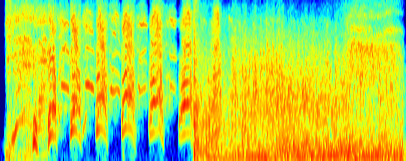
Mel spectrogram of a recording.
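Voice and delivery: high shrieking laugh that goes on; long high howling laugh. Real, not acted. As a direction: laugh helplessly at the memory.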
